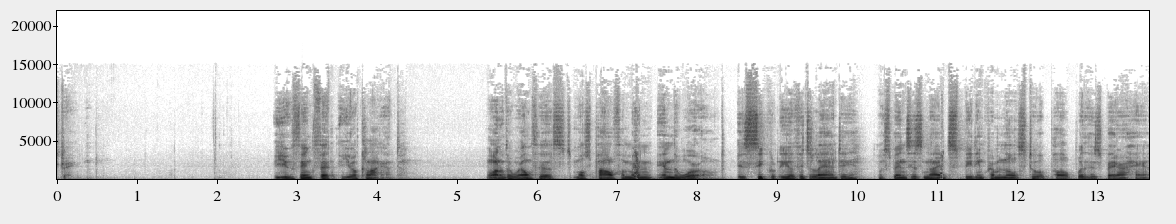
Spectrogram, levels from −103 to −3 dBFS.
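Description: At 7.19 s and again at 11.01 s, roughly 90 ms of damaged data in the compressed stream garbles the audio. The decoder misreads the corrupted frames, loses sync and resumes at the next valid frame header.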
